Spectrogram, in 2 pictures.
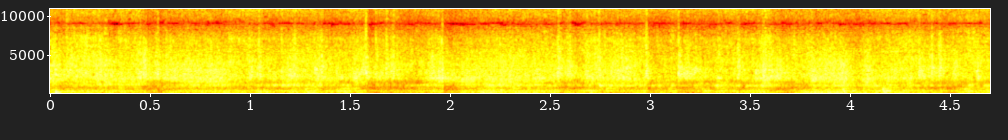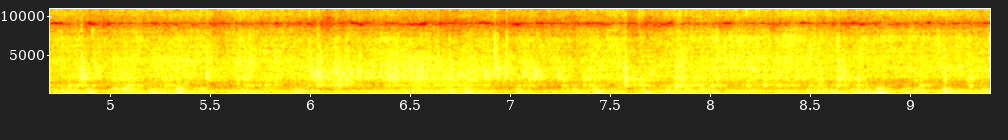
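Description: Water pours hard and continuously over dried beans being rinsed clean, a loud, close, rushing splash that keeps up without a break and has no talking over it.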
